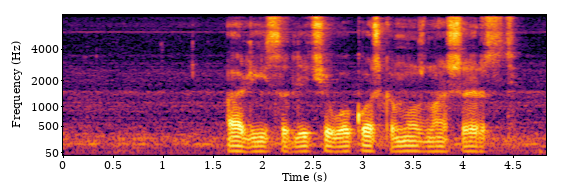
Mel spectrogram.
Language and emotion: Russian, neutral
